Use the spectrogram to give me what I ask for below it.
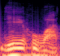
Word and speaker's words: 여호와: 여호와라는 이름은 적어도 뜻은 몰랐지만 발음은 할 수 있으니까 발음도 이제 여호와는 정확히 말하면 예호와 또는 야훼가 되겠지만요.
